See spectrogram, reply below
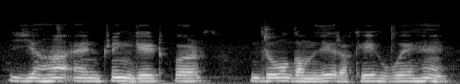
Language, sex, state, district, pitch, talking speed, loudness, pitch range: Hindi, male, Jharkhand, Deoghar, 145 Hz, 115 wpm, -15 LUFS, 140-155 Hz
